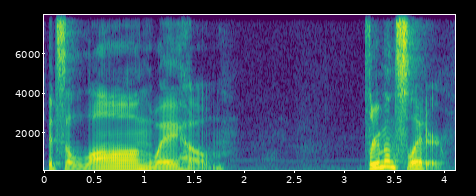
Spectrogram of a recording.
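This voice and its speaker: A man narrates a fan-written story aloud in the first person. His voice sits a little high and moves up and down a lot, giving the reading an expressive, animated feel. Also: slow. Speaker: fan fiction reader.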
